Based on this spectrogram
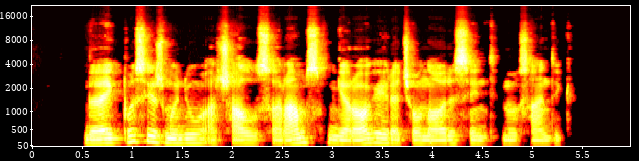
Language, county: Lithuanian, Vilnius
